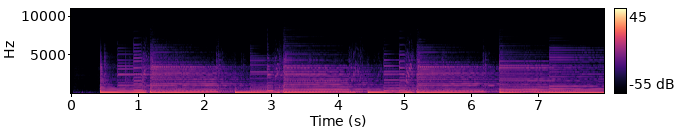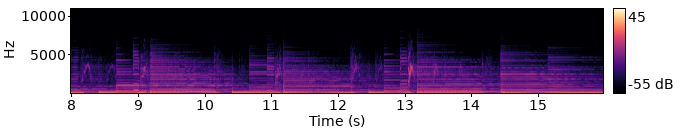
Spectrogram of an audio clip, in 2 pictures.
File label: Riff sound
